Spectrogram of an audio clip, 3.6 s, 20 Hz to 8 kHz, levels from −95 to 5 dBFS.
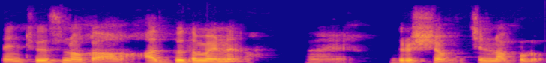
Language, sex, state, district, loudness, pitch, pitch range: Telugu, male, Telangana, Nalgonda, -19 LUFS, 135 Hz, 125-140 Hz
